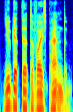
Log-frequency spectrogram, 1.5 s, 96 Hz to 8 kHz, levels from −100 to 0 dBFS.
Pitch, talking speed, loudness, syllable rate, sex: 100 Hz, 205 wpm, -19 LUFS, 6.9 syllables/s, male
